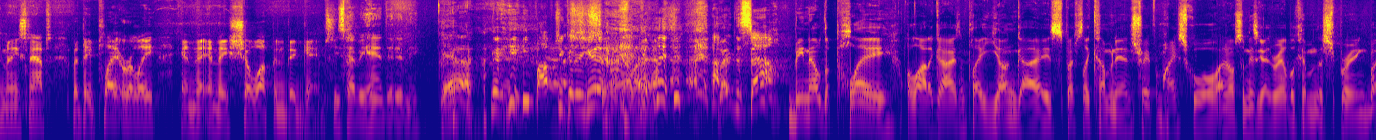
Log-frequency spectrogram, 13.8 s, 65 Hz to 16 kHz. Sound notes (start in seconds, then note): 7.5 laughter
